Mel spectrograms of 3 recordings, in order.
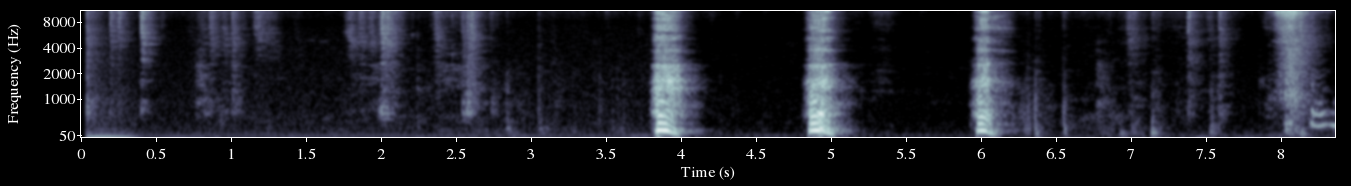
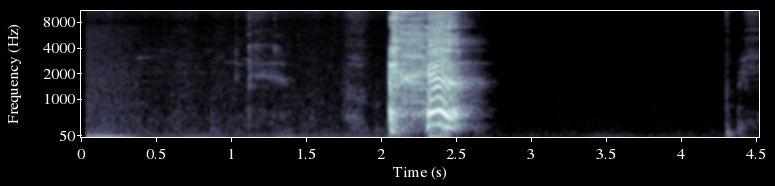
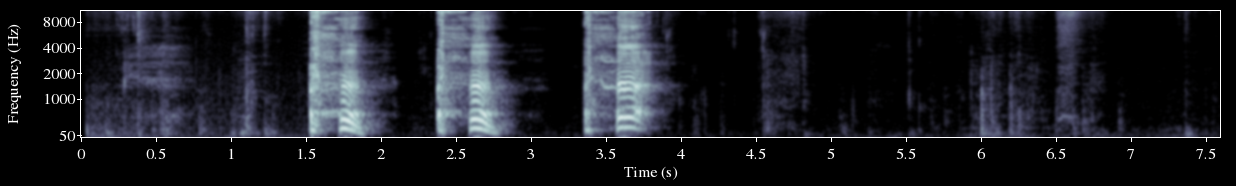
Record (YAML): exhalation_length: 8.4 s
exhalation_amplitude: 32766
exhalation_signal_mean_std_ratio: 0.24
cough_length: 4.5 s
cough_amplitude: 32768
cough_signal_mean_std_ratio: 0.26
three_cough_length: 7.6 s
three_cough_amplitude: 32768
three_cough_signal_mean_std_ratio: 0.28
survey_phase: beta (2021-08-13 to 2022-03-07)
age: 65+
gender: Male
wearing_mask: 'No'
symptom_none: true
smoker_status: Never smoked
respiratory_condition_asthma: false
respiratory_condition_other: false
recruitment_source: REACT
submission_delay: 1 day
covid_test_result: Negative
covid_test_method: RT-qPCR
